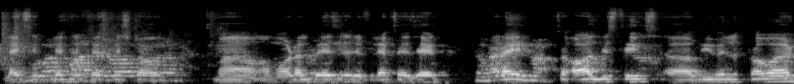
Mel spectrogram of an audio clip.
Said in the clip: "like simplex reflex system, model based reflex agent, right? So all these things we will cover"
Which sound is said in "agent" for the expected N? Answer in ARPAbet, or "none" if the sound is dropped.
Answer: none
